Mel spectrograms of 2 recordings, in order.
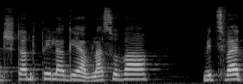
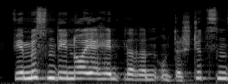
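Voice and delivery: loud, higher announcement; loud remark; 4 semitones higher, 8 dB louder than usual. A narrator's reading. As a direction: say it for everyone to overhear. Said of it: "sagte er laut".

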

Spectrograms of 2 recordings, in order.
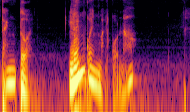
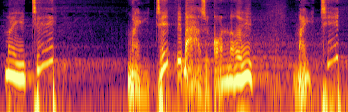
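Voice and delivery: high, eerie ghost-woman voice, gloating; a vengeful spirit savoring her catch; ghost woman's taunt; 8 semitones higher than usual. Acted. Ghost woman taunts the sleeping boy, high eerie gloating. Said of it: "người đàn bà cười lên khanh khách".

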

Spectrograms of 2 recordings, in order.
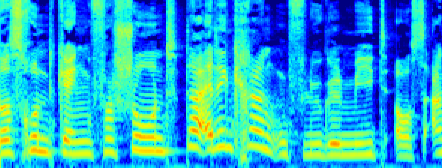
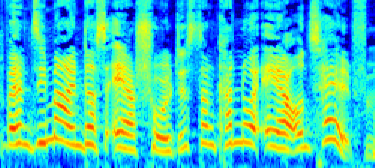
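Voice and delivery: sharp retort; 7 semitones higher, 4 dB louder than usual. Acted. Nurse answers teacher sharply.

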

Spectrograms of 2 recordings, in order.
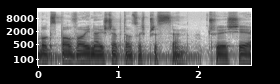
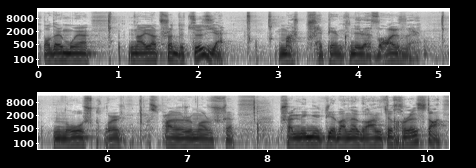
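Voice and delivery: hunger creature. Acted. Głód character, taunting.

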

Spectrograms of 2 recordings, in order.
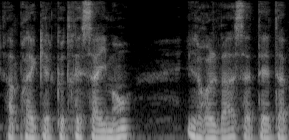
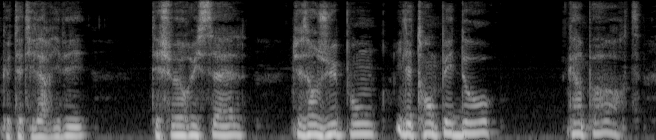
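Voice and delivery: higher, mounting astonishment; astonished exclamation; 5 semitones higher, 4 dB louder than usual. A narrator's reading. Man notices his lover's soaked clothes, astonished exclamation. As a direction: exclaim in growing concern. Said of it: "il s'écria".

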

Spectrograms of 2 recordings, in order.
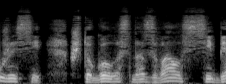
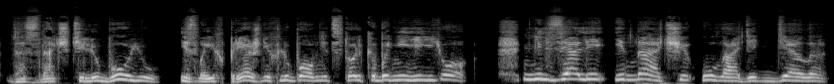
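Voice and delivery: high-pitched bargaining; desperate pleading; 7 semitones higher than usual. A narrator's reading. King bargaining with the ghost, desperate. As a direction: beg high for another choice.

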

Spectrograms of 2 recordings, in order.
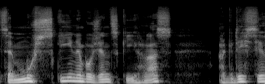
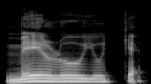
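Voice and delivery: slower, louder miluju tě with a rising end; tender retake; 2 semitones higher, 3 dB louder, slower than usual. Acted. Another take to make the loving look believable, slow and tender. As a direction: stretch miluju tě out slowly, lifting the end. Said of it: "když to šeptal snad posté".

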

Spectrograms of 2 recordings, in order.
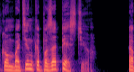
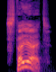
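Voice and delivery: shouted command; 6 semitones higher than usual. Acted. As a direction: yell it to stop him. Someone blocks the way ahead.

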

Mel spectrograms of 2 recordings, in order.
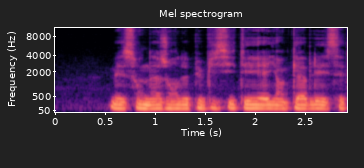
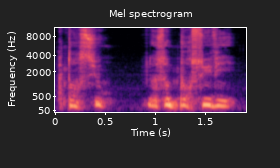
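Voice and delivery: urgent cry; 8 semitones higher than usual. A narrator's reading. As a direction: call out the alarm in a high, restrained voice. (cri d'alerte aigu mais retenu)

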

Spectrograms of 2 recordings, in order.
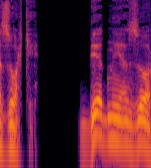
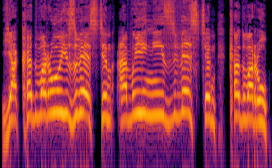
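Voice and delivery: high, loud, slow affronted shout; indignant German accent; 7 dB louder, slower than usual. A narrator's reading. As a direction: boast it in broken Russian, furious. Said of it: "прибавил он".

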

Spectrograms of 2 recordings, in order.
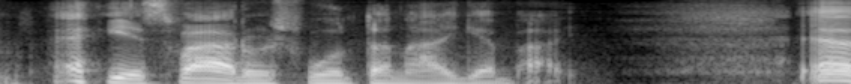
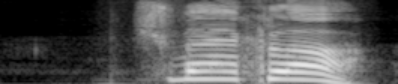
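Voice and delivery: feigned delight; 13 semitones higher, much slower than usual. Acted. Piki pretending to be thrilled at meeting the big boy, high and slow. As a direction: exclaim the name much higher, slow, in put-on joy. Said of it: "kiáltott fel tettetett örömmel Piki".

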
